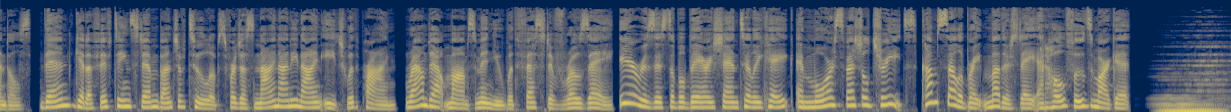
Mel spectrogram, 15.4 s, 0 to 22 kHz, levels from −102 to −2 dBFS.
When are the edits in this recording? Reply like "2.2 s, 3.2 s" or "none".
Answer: 14.2 s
